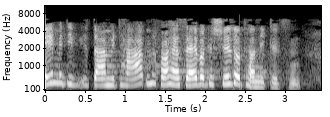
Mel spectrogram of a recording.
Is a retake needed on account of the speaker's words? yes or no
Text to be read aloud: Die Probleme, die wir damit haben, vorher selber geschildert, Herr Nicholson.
no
